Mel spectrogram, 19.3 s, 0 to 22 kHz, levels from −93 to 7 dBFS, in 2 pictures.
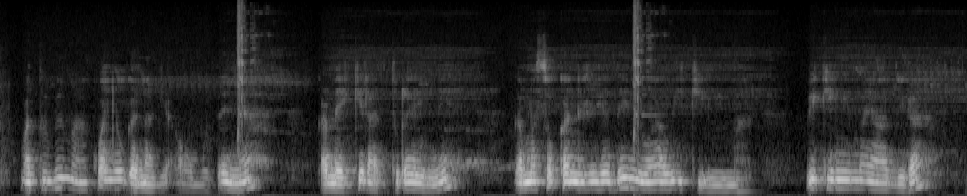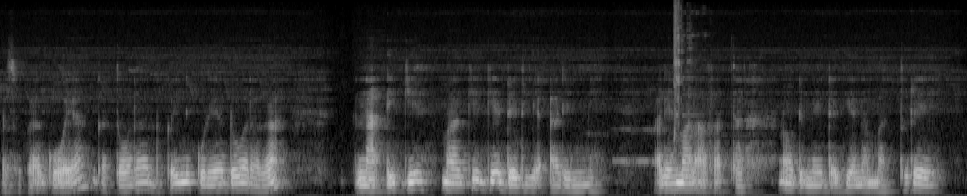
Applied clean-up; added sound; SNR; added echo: none; Shatter; 19 dB; none.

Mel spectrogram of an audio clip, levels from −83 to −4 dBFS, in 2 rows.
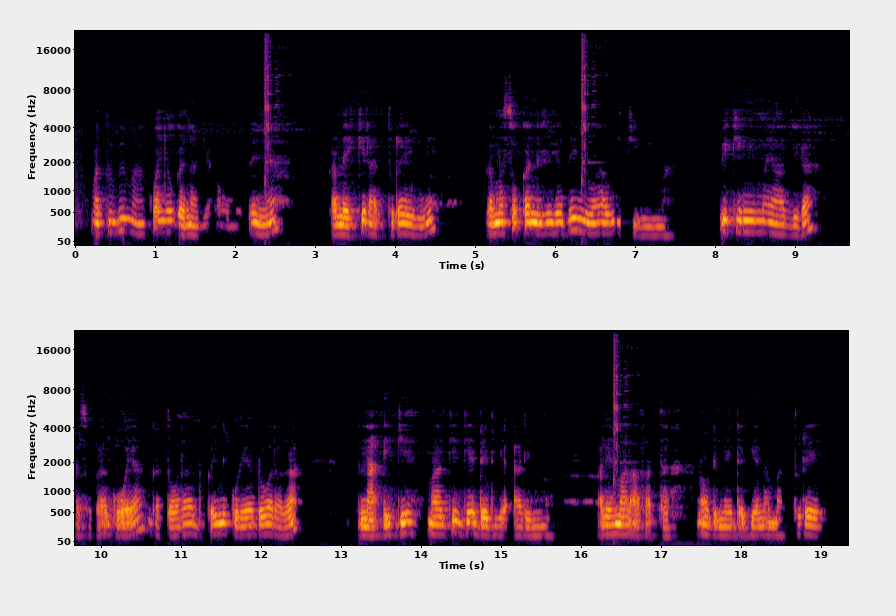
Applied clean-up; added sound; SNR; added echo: classical method spectral subtraction.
